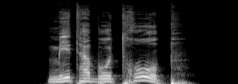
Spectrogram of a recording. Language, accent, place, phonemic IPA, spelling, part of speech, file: German, Germany, Berlin, /metaboˈtʁoːp/, metabotrop, adjective, De-metabotrop.ogg
- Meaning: metabotropic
